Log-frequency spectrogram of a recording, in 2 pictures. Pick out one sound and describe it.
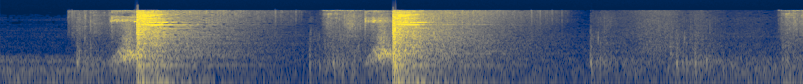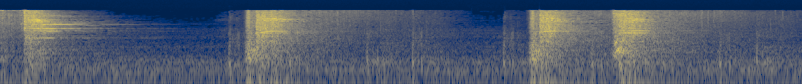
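Loud heavy blows crash several times with a ringing echo.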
